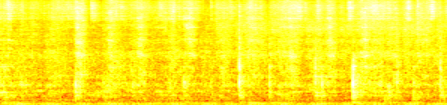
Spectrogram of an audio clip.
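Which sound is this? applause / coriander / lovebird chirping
coriander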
